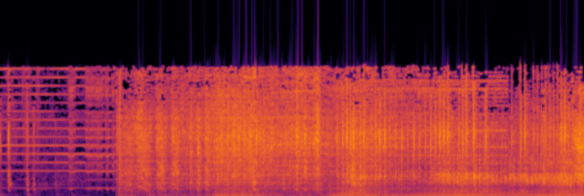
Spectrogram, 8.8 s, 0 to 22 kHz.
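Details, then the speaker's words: 1985 Toyota MR2, owner suspects it threw a rod: it cranks, catches and runs rough with a steady, fairly regular knock keeping pace with the engine. Bad bottom-end engine knock. "you can hear the knock it's pretty bad so that's why this car is so cheap"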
